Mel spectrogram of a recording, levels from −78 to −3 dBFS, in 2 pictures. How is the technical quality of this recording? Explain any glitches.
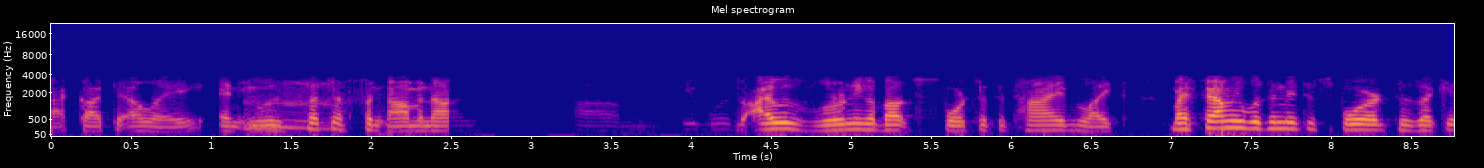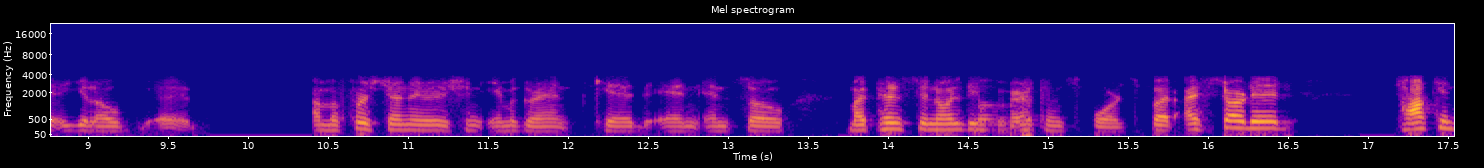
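The quality is poor: the whole clip is phone-grade speech with several dropouts and one stretch that nearly disappears.

GSM full-rate codec, throughout: the 13 kbps vocal-tract model and pulse excitation make the speech buzzy and gravelly. A spectrogram shows nothing above about 3.4 kHz.

Lost GSM frames, at 2.04–2.14 s, at 5.42–5.54 s (between "I was learning about" and "at the time"), at 9.02–9.05 s (after "was like eh you"), scattered over 14.54–14.90 s (longest run roughly 100 ms), and at 16.48–16.53 s: the decoder repeats the last good frame, which produces a metallic ring. A spectrogram shows smeared, repeated bands.

One channel inverted, 2.47–4.28 s, just before "I was learning about": the sound drops about 30 dB to a faint residue, likely from one channel's polarity cancelling the other in mono. The waveform visibly collapses.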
